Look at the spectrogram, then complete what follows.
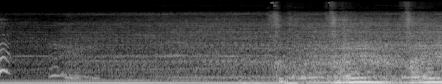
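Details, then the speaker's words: Toyota MR2 after manual conversion, starting after two months of no-start diagnosis: catches and holds a steady idle, then revs cleanly and settles back; normal start and rev. "That is literally, I'm pretty sure, 2 months of trying to diagnose why this car hasn't started, and she finally starts."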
